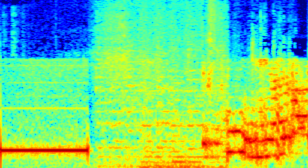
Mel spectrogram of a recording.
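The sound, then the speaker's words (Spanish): A single steady telephone tone holds for under a second and then cuts off as the call connects, giving way to line noise and a voice answering. “Y entró la llamada.”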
